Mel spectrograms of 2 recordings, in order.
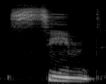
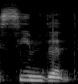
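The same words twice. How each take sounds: First: The ed ending adds no extra syllable. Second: The ed ending adds an extra syllable. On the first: The speaker calls it right. "We say" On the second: The speaker calls it wrong. "we don't say seemed"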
